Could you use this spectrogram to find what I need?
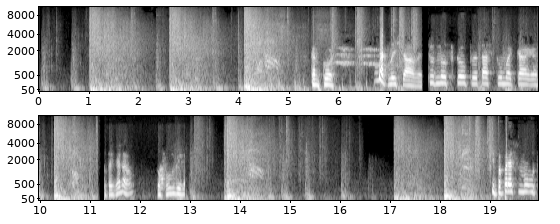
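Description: A sniper rifle fires loud single shots that ring out with a short echo.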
